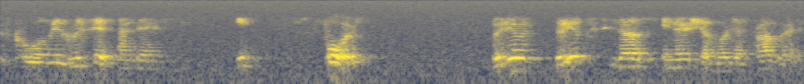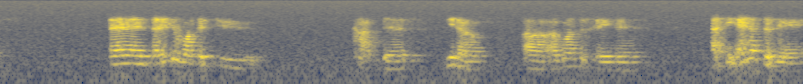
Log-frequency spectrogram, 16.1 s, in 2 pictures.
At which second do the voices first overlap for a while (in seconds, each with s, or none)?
none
